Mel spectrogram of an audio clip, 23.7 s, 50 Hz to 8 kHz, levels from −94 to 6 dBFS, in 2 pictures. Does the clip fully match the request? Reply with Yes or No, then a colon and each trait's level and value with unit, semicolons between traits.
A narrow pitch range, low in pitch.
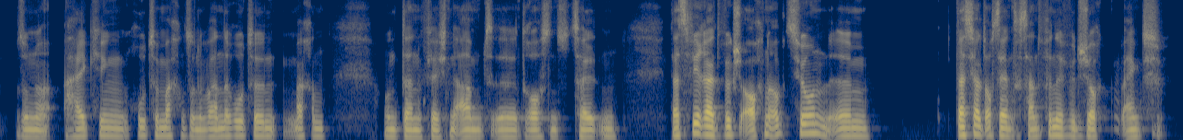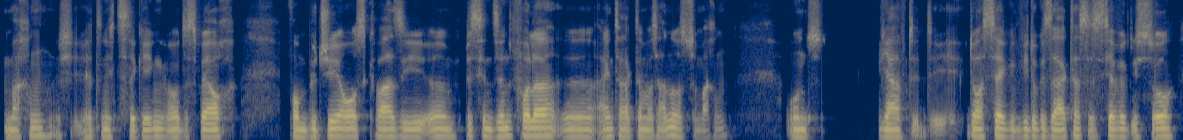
Yes: narrow, 1.8 semitones; low, 110 Hz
